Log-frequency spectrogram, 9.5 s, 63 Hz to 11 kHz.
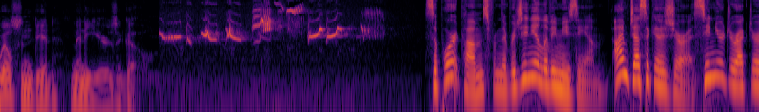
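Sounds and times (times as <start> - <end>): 
speech: 0.0 - 1.8, 5.4 - 9.4
warbler singing chirps and trills: 2.0 - 4.9.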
